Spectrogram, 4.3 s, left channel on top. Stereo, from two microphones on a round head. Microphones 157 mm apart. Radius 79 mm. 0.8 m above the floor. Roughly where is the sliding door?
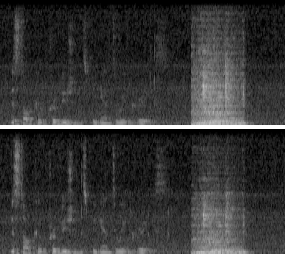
Left.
